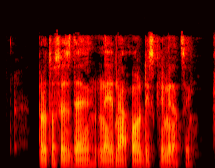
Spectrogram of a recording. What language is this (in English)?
Czech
